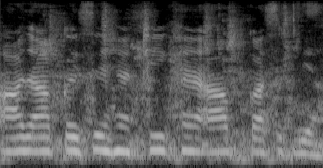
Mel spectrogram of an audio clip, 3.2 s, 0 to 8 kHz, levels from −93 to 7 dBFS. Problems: constant background noise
